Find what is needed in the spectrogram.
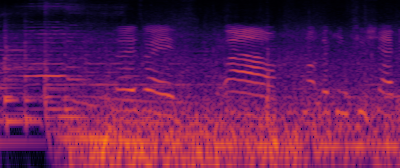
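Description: Background music cuts off about half a second in, giving way to a small boat's motor running under way, with wind buffeting the microphone. Voices exclaim over it, one long rising-and-falling call in the middle.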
